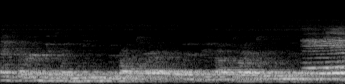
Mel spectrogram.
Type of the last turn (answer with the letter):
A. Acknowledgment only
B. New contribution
B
